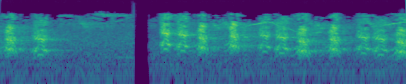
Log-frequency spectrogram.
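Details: A small dog barks in quick, high yaps, about three per second, with a short silent gap after the first few.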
